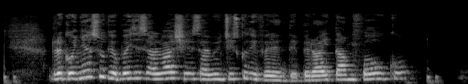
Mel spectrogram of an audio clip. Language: Galician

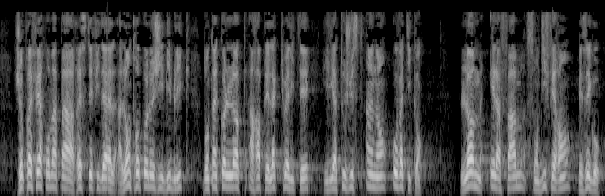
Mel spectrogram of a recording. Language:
French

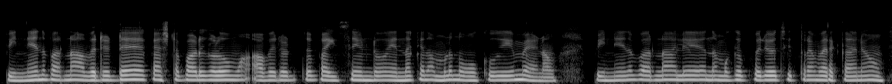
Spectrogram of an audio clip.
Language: Malayalam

